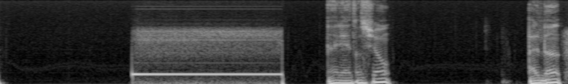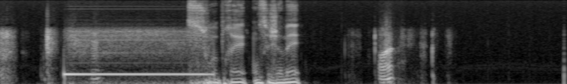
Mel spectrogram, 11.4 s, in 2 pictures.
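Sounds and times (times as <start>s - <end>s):
telephone line tone: 1.4s - 2.9s, 6.4s - 7.9s
speech: 3.6s - 4.0s, 5.4s - 6.8s, 7.6s - 8.8s, 9.5s - 9.8s.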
